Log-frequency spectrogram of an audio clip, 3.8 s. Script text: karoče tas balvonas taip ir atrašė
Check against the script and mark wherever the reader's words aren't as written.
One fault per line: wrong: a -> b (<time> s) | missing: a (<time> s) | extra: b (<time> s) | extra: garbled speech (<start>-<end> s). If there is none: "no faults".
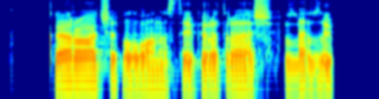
missing: tas (1.2 s)
extra: garbled speech (2.8-3.3 s)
